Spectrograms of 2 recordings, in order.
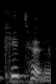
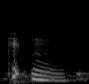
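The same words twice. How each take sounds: First: The middle consonant is a clear T sound. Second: The middle consonant is a glottal stop. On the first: "Usually people do kitten" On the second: "other American guy people pronounce it differently"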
